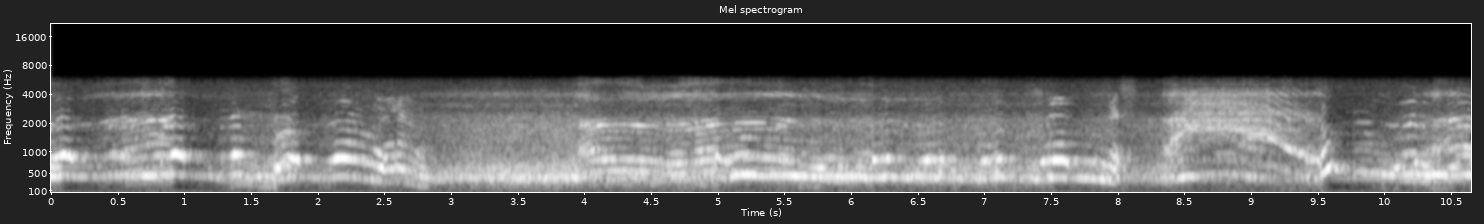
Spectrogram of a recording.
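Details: Female Boston Terrier named Rose singing opera in drawn-out howls, pitch bending in arcs and swoops, phrases separated by short breaths, a louder rising cry near the end, human voices faintly mixed in.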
